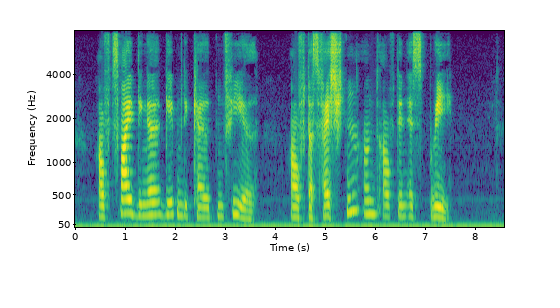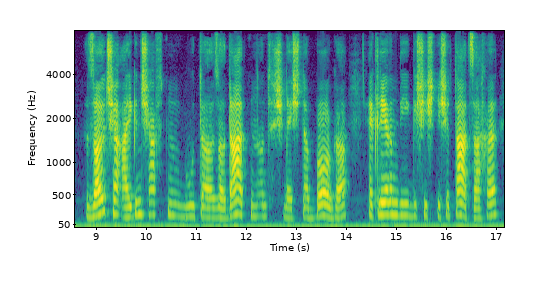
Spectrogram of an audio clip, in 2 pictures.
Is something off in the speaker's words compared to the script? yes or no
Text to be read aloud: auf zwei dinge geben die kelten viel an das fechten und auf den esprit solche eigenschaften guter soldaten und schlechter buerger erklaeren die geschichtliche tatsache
yes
